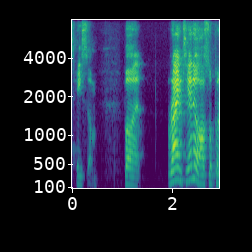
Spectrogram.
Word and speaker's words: Taysom: It's not Tyson, it's Taysom.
